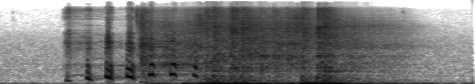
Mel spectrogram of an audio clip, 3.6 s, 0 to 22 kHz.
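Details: 1988 Foxbody drift car, first start attempt after wiring fixes and fuel priming: cranking breaks into uneven chuffing pops, then a lumpy, stumbling run. Only about half the cylinders fire because the distributor is 180 degrees out.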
